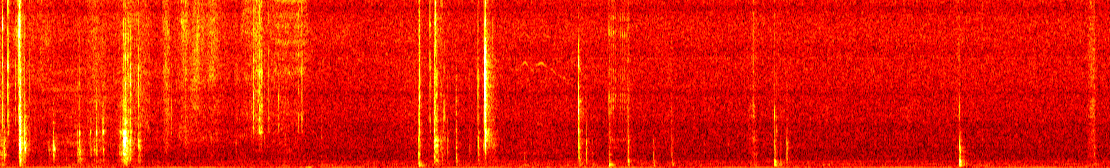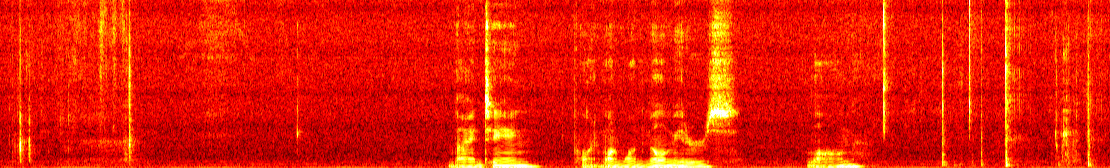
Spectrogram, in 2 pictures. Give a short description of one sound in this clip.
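A metal caliper clicks and taps against hard plastic.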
